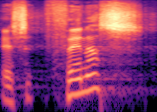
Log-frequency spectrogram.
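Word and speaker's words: esenios: Con C, escenas, para que me entendáis cómo se escribe, escenas, ¿no? Los escenas, yo digo escena, pero escenas, eran una secta.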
